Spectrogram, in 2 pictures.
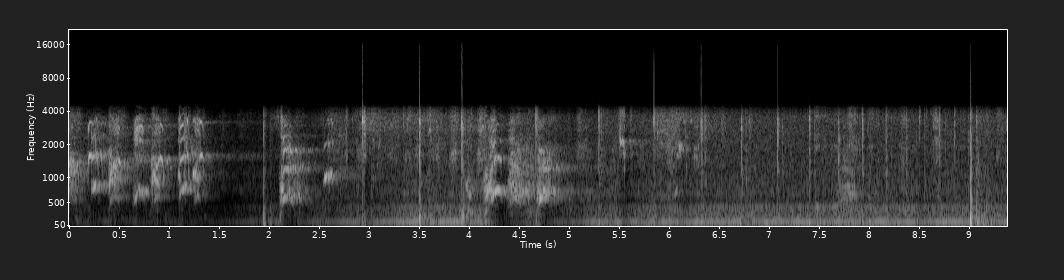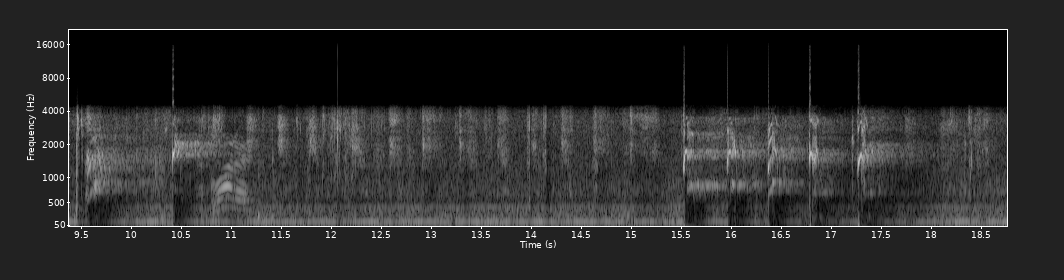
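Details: Two Corgis herding and playing with a ball give excited, rapid barks and high yips in quick bursts, with a low steady hum beneath.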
